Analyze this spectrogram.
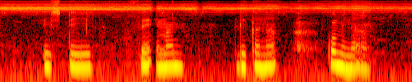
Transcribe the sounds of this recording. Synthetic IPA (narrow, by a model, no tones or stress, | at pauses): ʔiʃtilseʔiman | likana | kominaːn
